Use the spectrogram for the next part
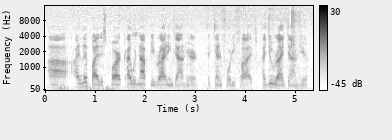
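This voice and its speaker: Halting man interviewing outdoors, faint noise. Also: medium pitch, level tone. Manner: halting, restarts questions. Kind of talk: interview questions. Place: outdoors in a park.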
